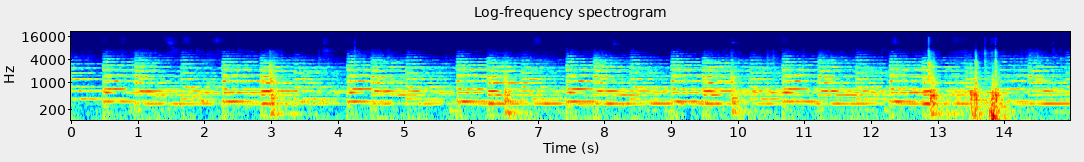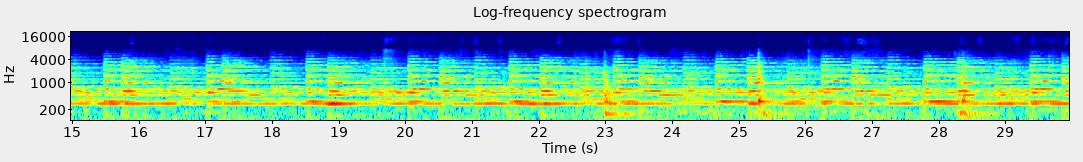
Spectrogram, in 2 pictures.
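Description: A ring of three church bells, the tenor 6-0-6 in B, rung full-circle and striking in steady turn, heard from the ringing chamber below. Near the middle there is one loud thump as a bell rope flops out of line.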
